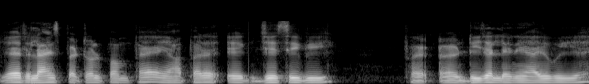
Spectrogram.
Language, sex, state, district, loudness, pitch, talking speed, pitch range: Hindi, male, Uttar Pradesh, Jalaun, -19 LUFS, 100 Hz, 155 wpm, 95-100 Hz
